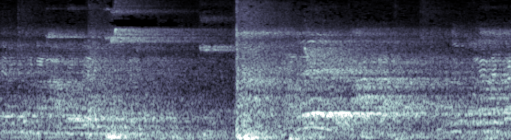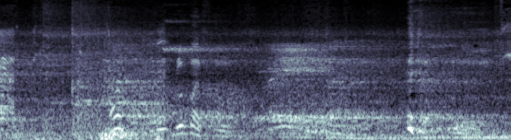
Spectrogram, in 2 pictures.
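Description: Doubles badminton rally in an echoing hall: racket strikes on the shuttlecock and players' shoes on the court. The sharpest hits come about two seconds in and near the end, with players' voices throughout.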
